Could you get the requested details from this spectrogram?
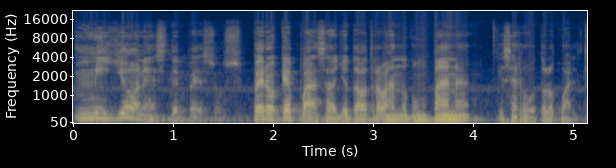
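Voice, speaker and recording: The speaker has a Dominican accent. There are hardly any pauses. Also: man, very clean recording, silent background. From Dominican Republic. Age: 30s. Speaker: music producer. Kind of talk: casual chat.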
